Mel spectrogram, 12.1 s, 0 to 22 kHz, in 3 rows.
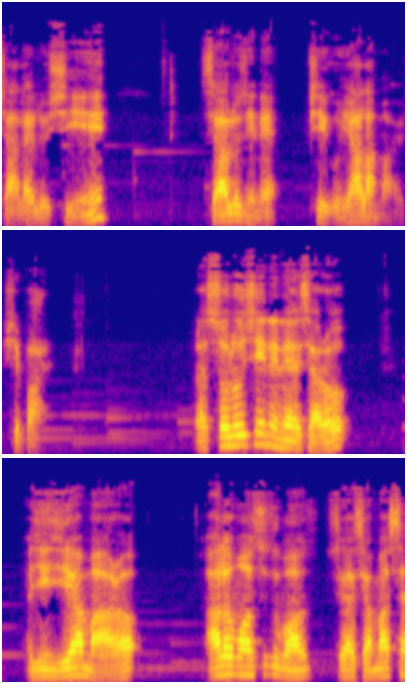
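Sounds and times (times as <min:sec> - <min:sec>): man speaking: 0:00.0 - 0:01.0, 0:02.0 - 0:04.5, 0:06.0 - 0:07.4, 0:08.3 - 0:09.4, 0:10.1 - 0:12.0.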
